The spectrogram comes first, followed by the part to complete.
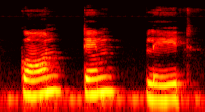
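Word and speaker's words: contemplate: आपको एक नियम याद रखना है, अगर आपको किसी भी मीनिंग के आखिरी में ई लिखा मिले तो हम लोग ई का उच्चारण नहीं करते, हम लोग ई से पहले तक का उच्चारण करते हैं। तो मीनिंग क्या बनी? कॉन्टेम्प्लेट, कॉन्टेम्प्लेट, कॉन्टेम्प्लेट।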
